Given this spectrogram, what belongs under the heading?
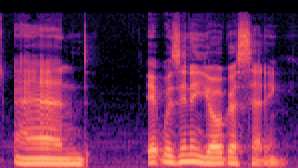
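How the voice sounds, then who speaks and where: The voice moves very slowly with ordinary pitch variation, on a very clean recording with a silent background. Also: man. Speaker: yoga teacher and podcast host. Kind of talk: casual podcast conversation. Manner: thoughtful, hesitant with filler words.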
